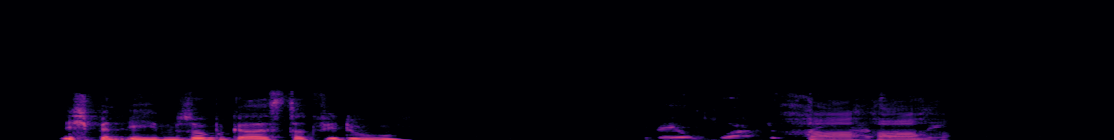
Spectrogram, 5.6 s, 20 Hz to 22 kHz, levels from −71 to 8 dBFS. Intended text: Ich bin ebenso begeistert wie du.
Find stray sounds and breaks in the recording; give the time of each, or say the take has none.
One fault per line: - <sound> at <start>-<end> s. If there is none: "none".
- laugh at 3.2-4.8 s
